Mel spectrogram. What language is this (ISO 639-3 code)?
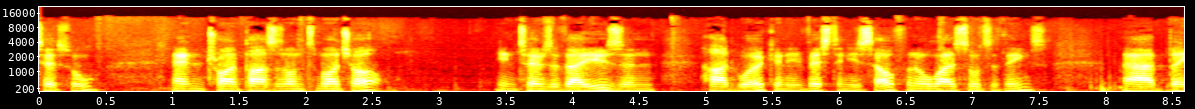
eng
